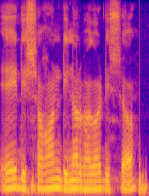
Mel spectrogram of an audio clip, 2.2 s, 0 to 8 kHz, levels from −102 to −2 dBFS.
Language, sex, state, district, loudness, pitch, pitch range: Assamese, male, Assam, Kamrup Metropolitan, -14 LUFS, 120 Hz, 115-130 Hz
